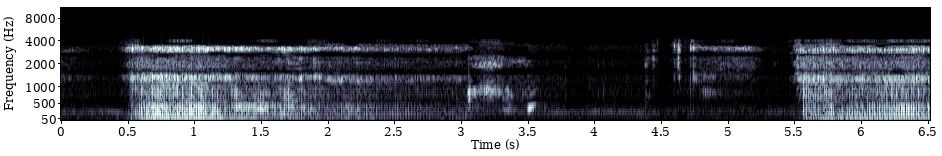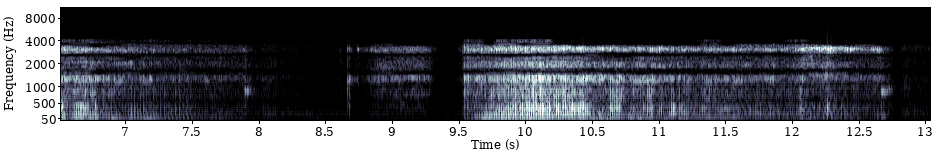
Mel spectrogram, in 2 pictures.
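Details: Man lying down on the floor asleep: loud, rough, rattling snores repeating with each breath, separated by quieter pauses; snoring.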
